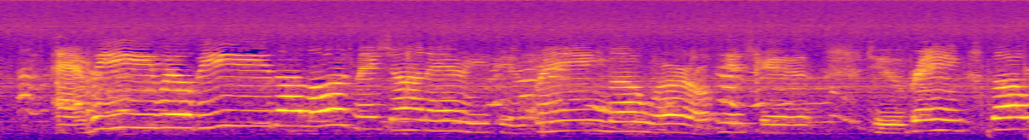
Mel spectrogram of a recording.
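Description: A young girl singing a song on her own, holding notes and gliding between them, with a brief break for breath near the end.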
